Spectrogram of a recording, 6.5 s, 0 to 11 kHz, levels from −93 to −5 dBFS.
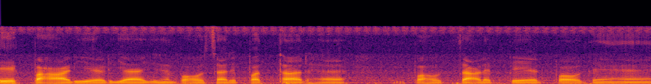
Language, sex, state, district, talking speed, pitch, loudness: Hindi, male, Bihar, Jamui, 120 wpm, 95 Hz, -23 LUFS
